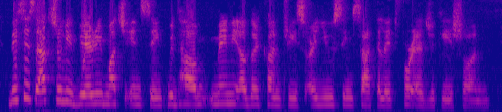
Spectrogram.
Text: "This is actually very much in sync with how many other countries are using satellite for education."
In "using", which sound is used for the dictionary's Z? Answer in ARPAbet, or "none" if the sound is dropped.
S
